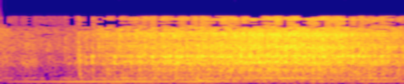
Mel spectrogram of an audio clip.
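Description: A sewing machine whirs steadily with a low motorized hum and a rapid rattling stitch as ruffles are stitched on a dress in a back bedroom, starting softly and quickly rising to a constant, fairly loud drone, with no voices.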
